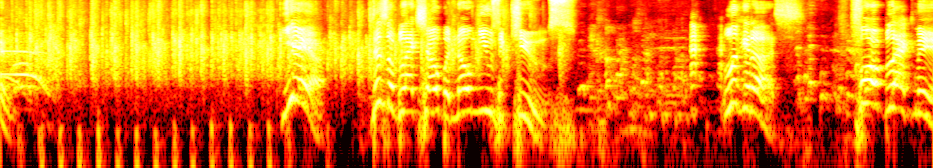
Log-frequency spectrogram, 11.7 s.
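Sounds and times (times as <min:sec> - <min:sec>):
audience applause for a comedian in the basement of Union Hall: 0:00.0 - 0:07.2
speech: 0:03.5 - 0:07.2, 0:09.0 - 0:11.6
laughter: 0:06.9 - 0:09.2, 0:09.8 - 0:10.8.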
